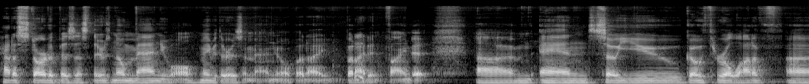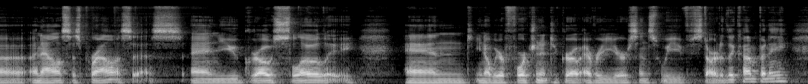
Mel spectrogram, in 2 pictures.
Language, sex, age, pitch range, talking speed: English, male, 30-49, 80-90 Hz, 190 wpm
